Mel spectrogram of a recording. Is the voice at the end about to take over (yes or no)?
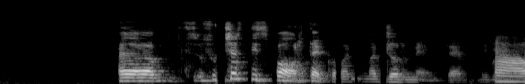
yes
